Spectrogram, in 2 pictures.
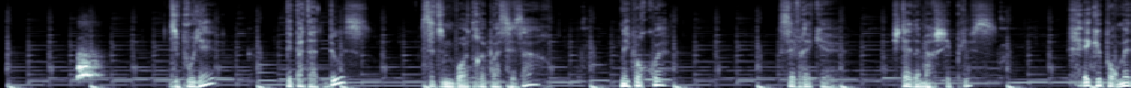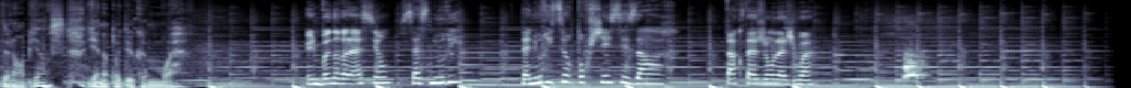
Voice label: Français québécois soutenu, Voix Douce Rassurante Amicale; Nourriture César

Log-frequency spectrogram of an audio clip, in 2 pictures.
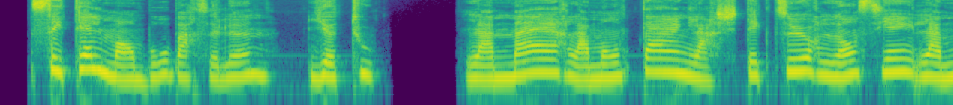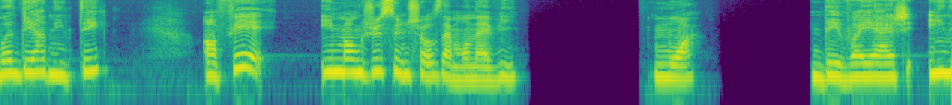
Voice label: Souriante Douce Quebecois naturel; Airjets

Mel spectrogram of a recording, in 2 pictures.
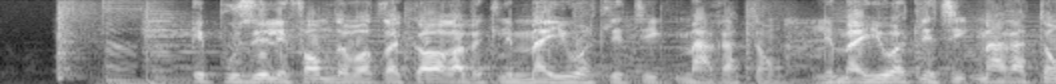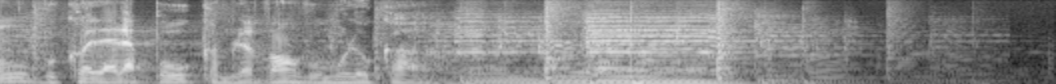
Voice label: pub fictive Affirme Motivant Quebecois soutenu; Maillots Marathon

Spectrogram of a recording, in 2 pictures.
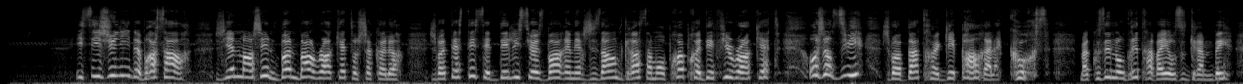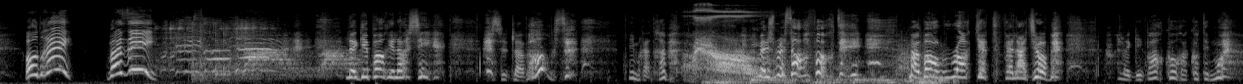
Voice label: PUB, Énergique - Humoristique - Québécois naturel; Barre Cliff

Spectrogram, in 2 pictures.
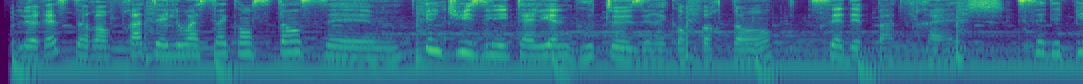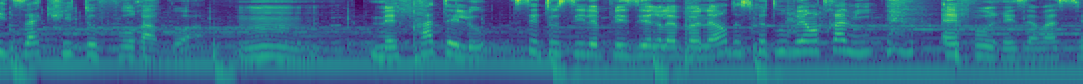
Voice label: Restaurant voix annonceur avec sourire, Charmante - Souriante - Français soutenu; Fratello Restaurant

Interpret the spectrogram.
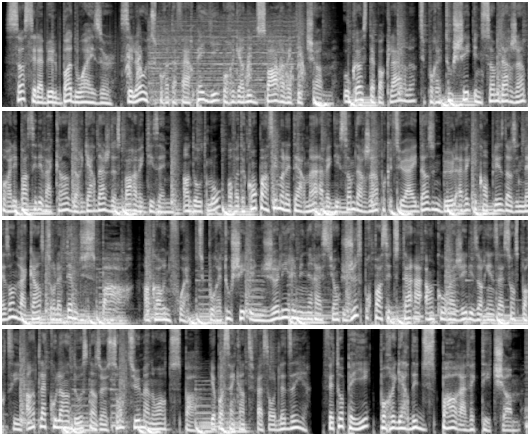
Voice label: Publicite Debit rapide Humoristique Qc naturel; Budweiser

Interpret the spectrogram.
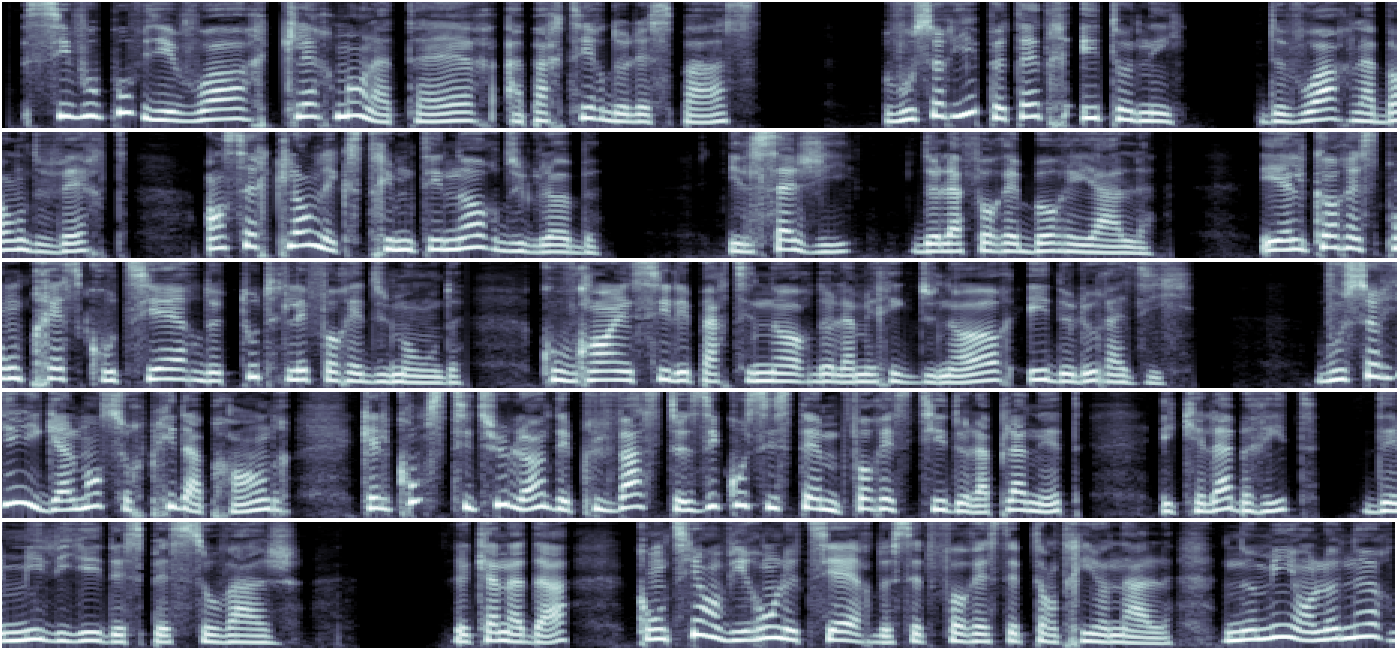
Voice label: Narration Documentaire

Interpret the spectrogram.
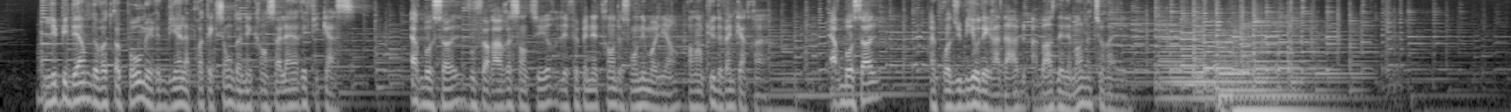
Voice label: Pub fictive Pose Chaleureux quebecois naturel; Herbosol

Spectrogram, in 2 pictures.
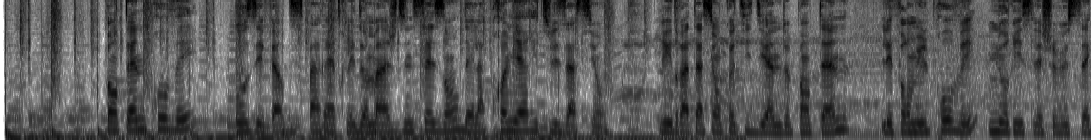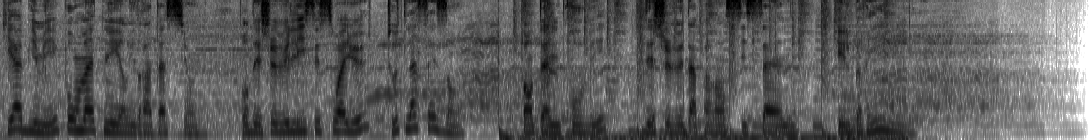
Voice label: voix d'annonceure suave, Séduisante - Complice - Québécois soutenu; Pantène Pro V

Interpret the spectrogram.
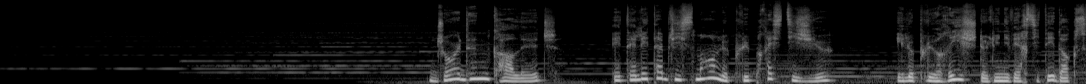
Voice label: Narration fiction, Juste - Captivante - Français normatif; La Boussole d'Or

